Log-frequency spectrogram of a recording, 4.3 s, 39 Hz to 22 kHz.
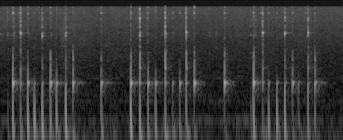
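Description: A clear, hollow, empty glass measuring cup with red markings is held beside a microphone and tapped quickly with the fingertips and nails. The result is a fast, uneven run of short knocks, each with a low thump and a brief glassy ring around 500 Hz that dies away almost at once.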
